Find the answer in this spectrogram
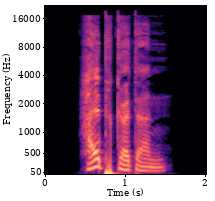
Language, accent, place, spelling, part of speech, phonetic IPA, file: German, Germany, Berlin, Halbgöttern, noun, [ˈhalpˌɡœtɐn], De-Halbgöttern.ogg
- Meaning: dative plural of Halbgott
